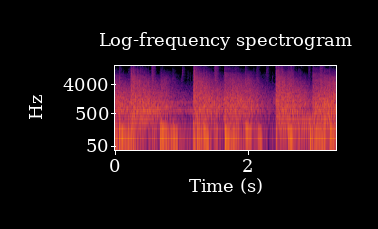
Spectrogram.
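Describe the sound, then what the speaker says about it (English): Rapid exchange of gunfire from the arcade video game Red Hot Ricochet, with repeated sharp shots over a loud, busy game soundtrack in a tournament setting. "Shots exchanged."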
